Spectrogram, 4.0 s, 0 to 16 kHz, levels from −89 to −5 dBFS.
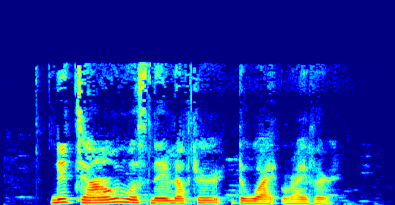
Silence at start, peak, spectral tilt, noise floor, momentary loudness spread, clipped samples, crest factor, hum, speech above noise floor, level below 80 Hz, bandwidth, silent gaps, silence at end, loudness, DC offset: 0.5 s; -2 dBFS; -4.5 dB/octave; -59 dBFS; 11 LU; under 0.1%; 18 dB; none; 41 dB; -68 dBFS; 11.5 kHz; none; 0.6 s; -19 LUFS; under 0.1%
